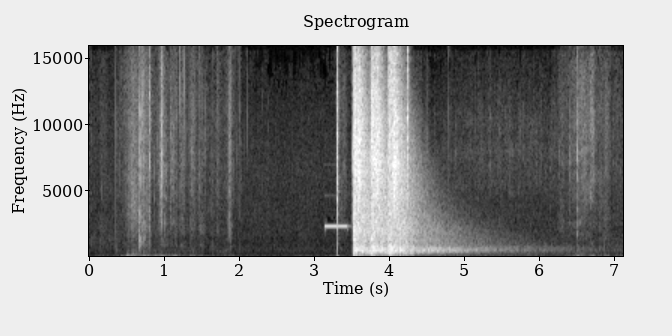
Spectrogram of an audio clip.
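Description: A rifle fired from the low ready, the shots coming as a tight burst of sharp, loud cracks that ring out and decay slowly across the open range, with softer shuffling and handling noises before and after.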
